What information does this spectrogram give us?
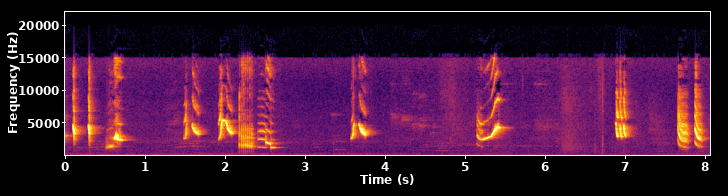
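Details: Calls from a tame Asian pied starling: scattered short squawks and slurred whistled notes, some swooping downward, spaced irregularly with gaps of a second or more. A low steady hum sits underneath.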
